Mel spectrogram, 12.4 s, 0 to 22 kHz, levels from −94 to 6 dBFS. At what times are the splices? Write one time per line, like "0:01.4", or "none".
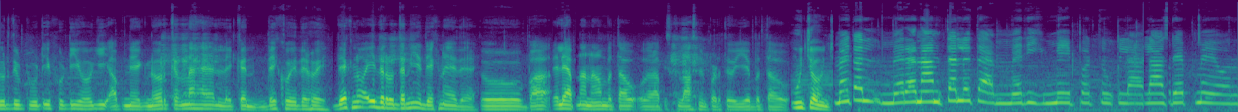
none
